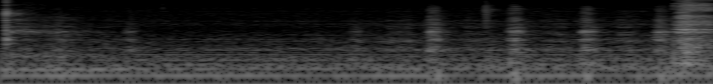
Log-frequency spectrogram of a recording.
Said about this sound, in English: You all hear nothing except the dog breathing right now.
